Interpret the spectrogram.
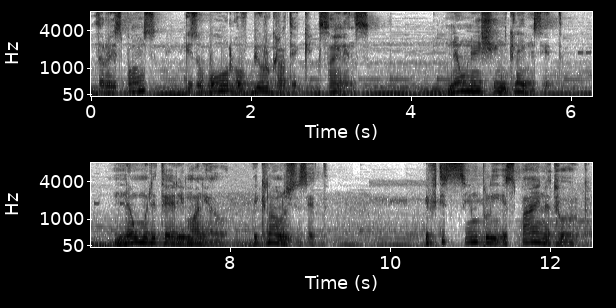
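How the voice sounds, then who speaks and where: A man narrating a scripted suspense documentary in a dramatic, ominous way with deliberate pauses. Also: medium pitch, darkish tone.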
